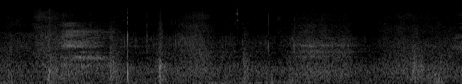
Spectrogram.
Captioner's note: James pants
